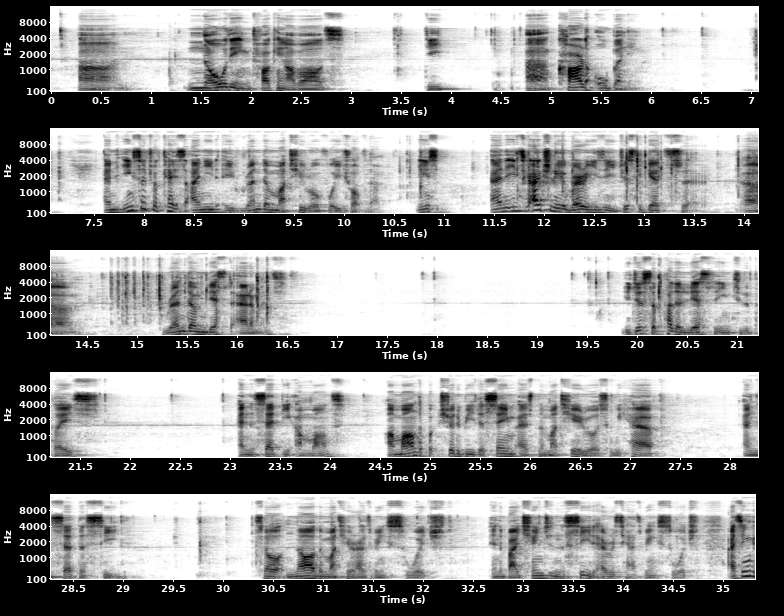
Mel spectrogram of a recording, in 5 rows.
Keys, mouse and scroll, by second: 6.1 drag, 7.0 g, 7.9 click, 10.6 ctrl+a, 19.3-20.1 drag, 20.8 x, 21.1 drag, 22.4 click, 24.3 drag, 26.8 click, 28.2-29.6 drag, 30.0-31.3 shift+middle drag, 31.3 click, 31.9 click, 33.0-33.5 drag.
